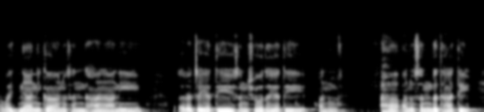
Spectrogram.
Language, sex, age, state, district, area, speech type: Sanskrit, male, 18-30, Maharashtra, Mumbai City, urban, spontaneous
